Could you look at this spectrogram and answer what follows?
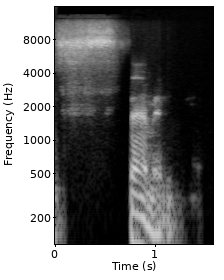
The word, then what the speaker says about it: salmon: Ooh, I pronounced the L in salmon.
